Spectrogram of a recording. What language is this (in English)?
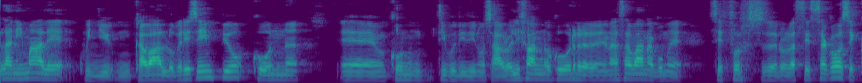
Italian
